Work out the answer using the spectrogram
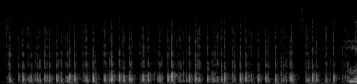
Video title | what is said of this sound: ASMR ('lofi') Low Light ✨ Soft Spoken Rambles & Tapping on Toltec Wisdom Books ✨🪶 🐉 | it sounds good when you tap on it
